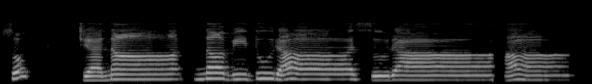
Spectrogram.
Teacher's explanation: while reciting this visarga, ra we have to prolong, and then we have to take the visarga sound.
